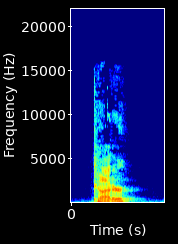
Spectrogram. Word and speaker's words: Qatar: Cutter.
